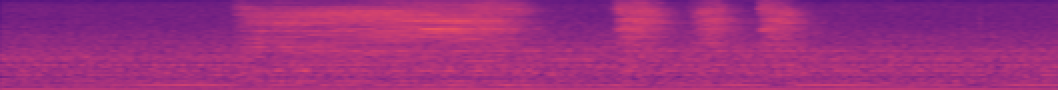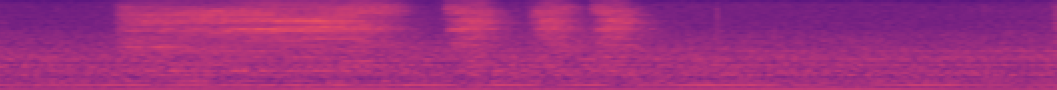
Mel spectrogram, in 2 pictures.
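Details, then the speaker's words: Hockey skate blade profiling: steady motor hum with bursts of gritty rasping every few seconds as the cutting stone, pivoting on a heel bearing, just touches the steel passing the front line; normal profiling grind. "so this this changes pushes and moves the toe in and out and it pivots around a bearing on the heel here so you can hear it just just touching as we're passing that front line"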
